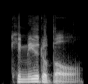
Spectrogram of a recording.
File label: "commutable", American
